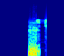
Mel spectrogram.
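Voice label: Raleigh Police North District Tactical, p25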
